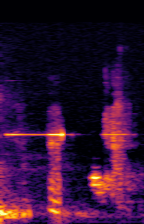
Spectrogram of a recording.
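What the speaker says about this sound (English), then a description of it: "Hold on, I'm sorry, that's my phone." Mobile phone alert beeping softly at close range: a steady high tone, then a short second chirp, with quiet background sound around it.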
